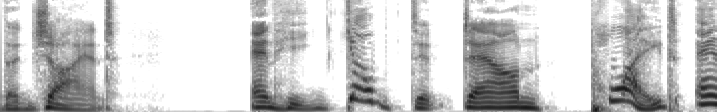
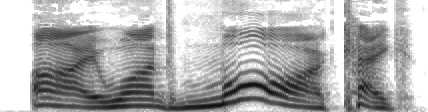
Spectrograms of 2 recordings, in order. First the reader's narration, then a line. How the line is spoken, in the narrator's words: roared the giant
